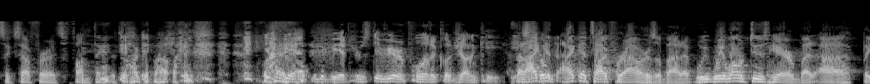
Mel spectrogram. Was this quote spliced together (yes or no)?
yes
